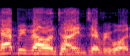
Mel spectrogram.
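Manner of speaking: plain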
